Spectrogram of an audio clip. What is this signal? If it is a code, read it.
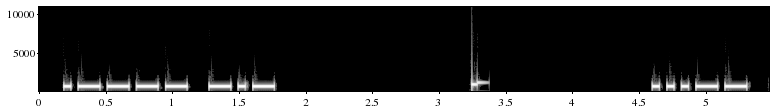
Morse code, heard as a keyed tone, about 22 wpm, 700 Hz. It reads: 1K 3
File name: practice / 22wpm / Two Letter-Number Combinations - 22wpm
